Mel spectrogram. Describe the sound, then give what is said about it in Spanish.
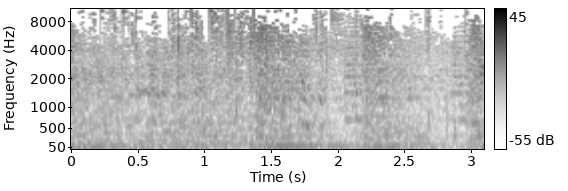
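A white horse neighs with a loud, drawn-out whinny set against a dense, busy action soundtrack. “Águila Roja monta en su caballo blanco”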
